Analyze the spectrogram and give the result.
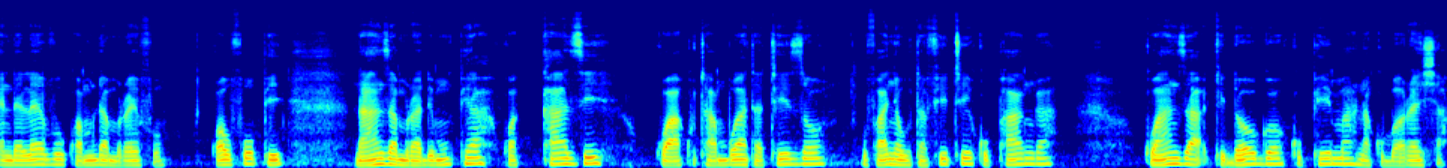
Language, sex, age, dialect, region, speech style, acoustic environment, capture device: Swahili, male, 25-34, Kenya - Nairobi Sheng-influenced, Kenya, relaxed, nature, mobile / Linux / Chrome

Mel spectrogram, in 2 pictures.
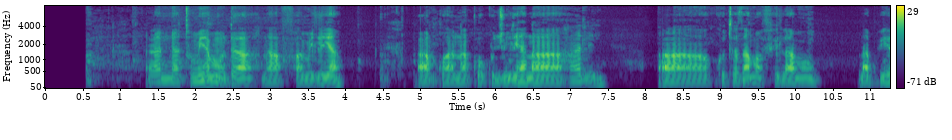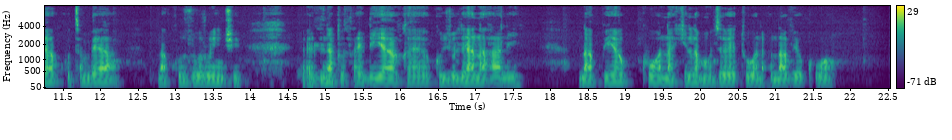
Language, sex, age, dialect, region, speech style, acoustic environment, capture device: Swahili, male, 25-34, Kenya - Nairobi Sheng-influenced, Kenya, focused, silence, desktop / Windows / Firefox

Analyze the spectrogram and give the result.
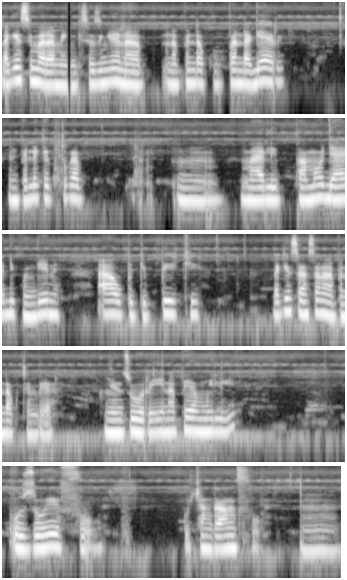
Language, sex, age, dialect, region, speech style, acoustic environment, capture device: Swahili, female, 18-24, Kenya - Nairobi Sheng-influenced, Kenya, happy, people talking; silence; nature, mobile / Linux / Chrome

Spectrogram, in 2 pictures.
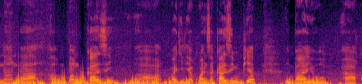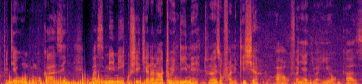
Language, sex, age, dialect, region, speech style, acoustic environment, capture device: Swahili, male, 45-54, Kenya - Nairobi Sheng-influenced, Kenya, relaxed, people talking; nature; traffic, desktop / Linux / Chrome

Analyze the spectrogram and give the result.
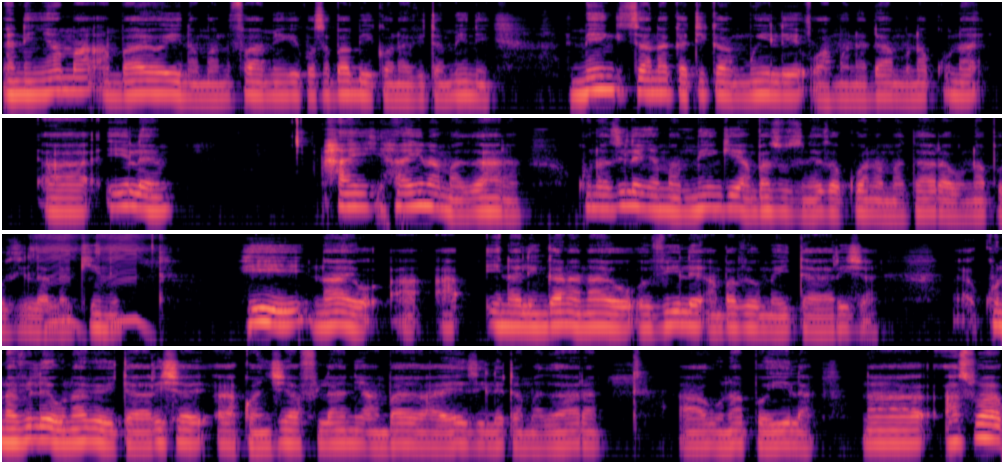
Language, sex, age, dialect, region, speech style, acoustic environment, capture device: Swahili, male, 18-24, Kenya - Nairobi Sheng-influenced, Kenya, relaxed, nature, mobile / Linux / Chrome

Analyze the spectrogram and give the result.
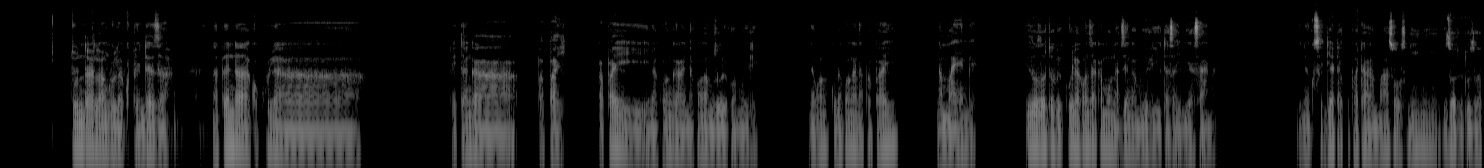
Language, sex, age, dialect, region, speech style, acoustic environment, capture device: Swahili, male, 25-34, Kenya - Nairobi Sheng-influenced, Kenya, happy, silence, mobile / Linux / Chrome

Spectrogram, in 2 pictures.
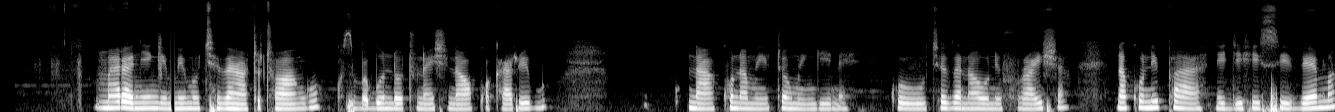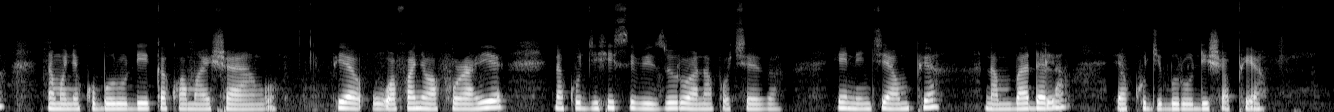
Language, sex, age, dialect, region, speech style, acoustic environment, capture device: Swahili, female, 25-34, Kenya - Nairobi Sheng-influenced, Kenya, relaxed, music; people talking, mobile / Linux / Chrome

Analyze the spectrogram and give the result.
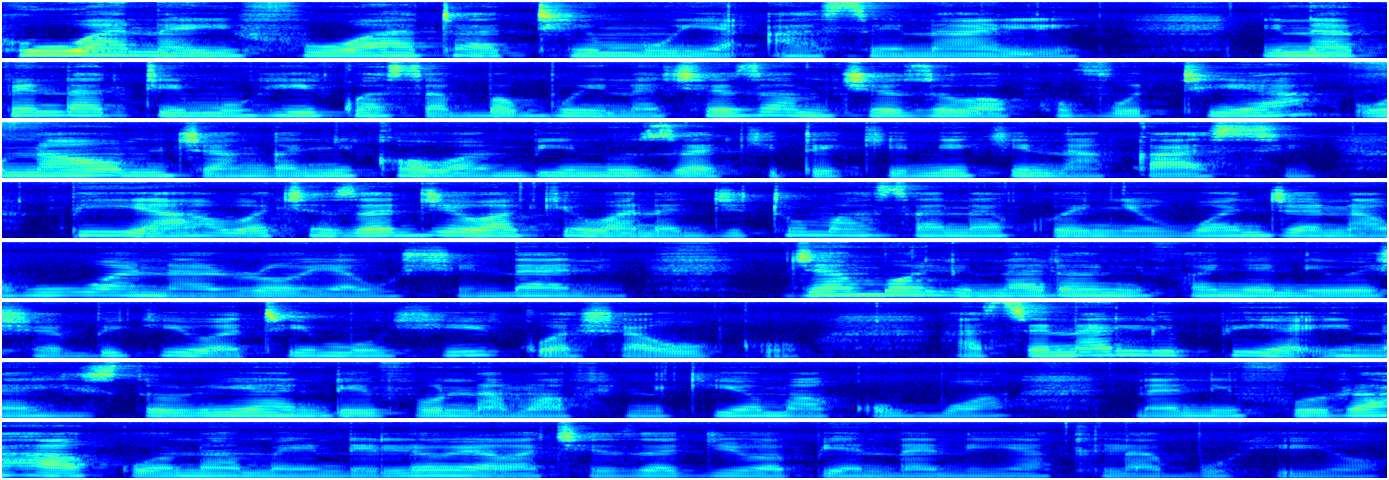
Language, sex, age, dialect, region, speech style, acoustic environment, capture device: Swahili, female, 25-34, Kenya - Nairobi Sheng-influenced, Kenya, relaxed, silence, mobile / Linux / Chrome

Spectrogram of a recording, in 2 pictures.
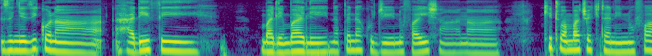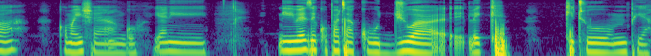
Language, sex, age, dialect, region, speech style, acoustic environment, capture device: Swahili, female, 25-34, Kenya - Mombasa, Kenya, happy; excited; focused; relaxed, silence, mobile / Linux / Chrome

